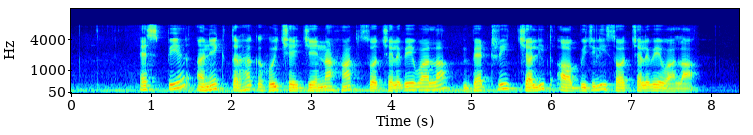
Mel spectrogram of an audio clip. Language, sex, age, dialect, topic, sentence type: Maithili, male, 25-30, Eastern / Thethi, agriculture, statement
